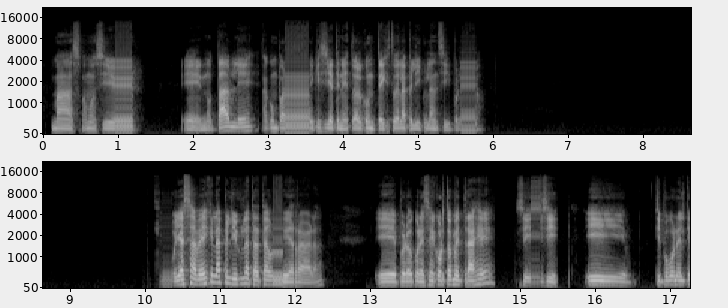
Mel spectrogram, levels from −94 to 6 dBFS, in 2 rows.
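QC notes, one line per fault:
0.97–1.20, 3.23–3.62, 5.58–5.80, 10.03–10.40, 11.71–11.89, 15.15–15.34 s: Bluetooth stutter. Packets were lost or late, so the receiver replayed its last slice, which fits slices of about 14 ms. The result is a buzzing stutter lasting 112 to 420 ms. The 10.03 s burst is broken up. Sound resumes further on each time.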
